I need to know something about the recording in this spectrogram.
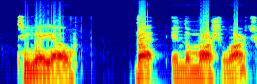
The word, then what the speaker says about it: Tao: I'm a martial artist I pronounce it Dow with a d as it is that is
